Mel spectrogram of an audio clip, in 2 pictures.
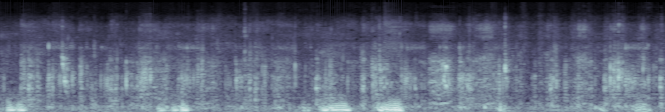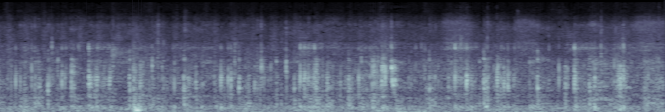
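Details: Newborn French Bulldog puppies nursing, heard up close: steady soft wet suckling clicks and gurgles, with a few low grunting squeaks clustered near the middle.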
